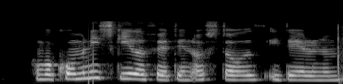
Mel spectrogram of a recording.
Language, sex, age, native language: Icelandic, female, 13, Spanish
